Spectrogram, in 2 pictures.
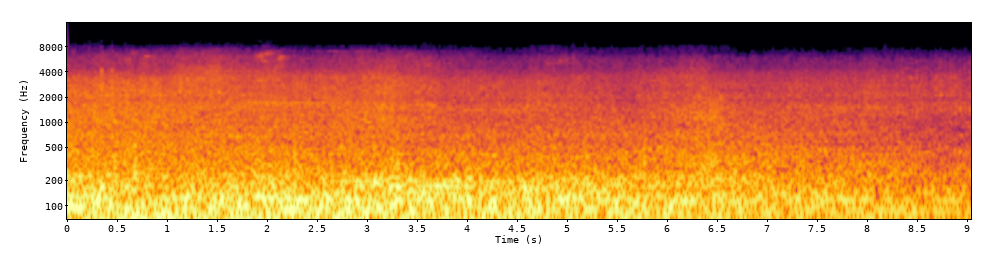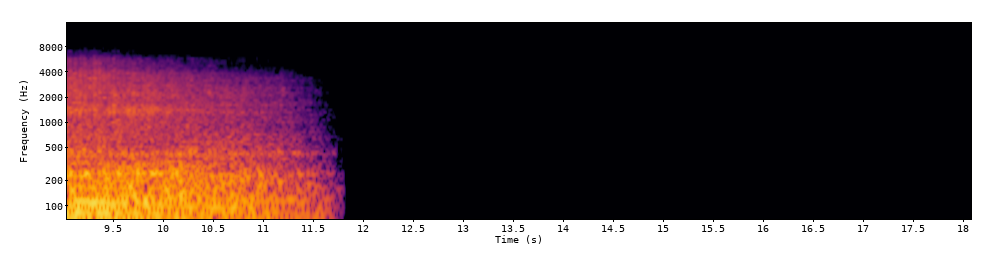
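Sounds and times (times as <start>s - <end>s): wash of noise: 0.0s - 11.6s
engine rumble: 0.0s - 11.8s.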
